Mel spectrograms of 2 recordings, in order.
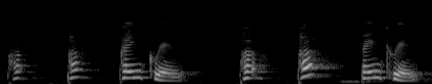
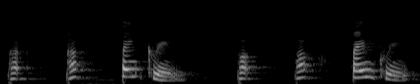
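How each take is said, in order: Both takes have the same delivery.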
